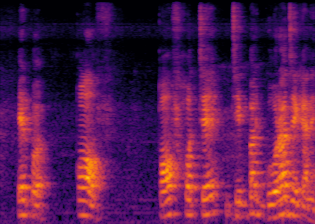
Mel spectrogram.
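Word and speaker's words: كاف: অর্থাৎ এই জায়গা হবে, এই জায়গা থেকে বরাবর উপরের দিকে লেগে কাফ উচ্চারণ হবে বারিক ভাবে, কাফ।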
